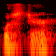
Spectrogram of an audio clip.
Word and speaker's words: Worcestershire: the smell of Worcestershire, or Worcester as the English will pronounce it, because apparently whole syllables can just go away.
